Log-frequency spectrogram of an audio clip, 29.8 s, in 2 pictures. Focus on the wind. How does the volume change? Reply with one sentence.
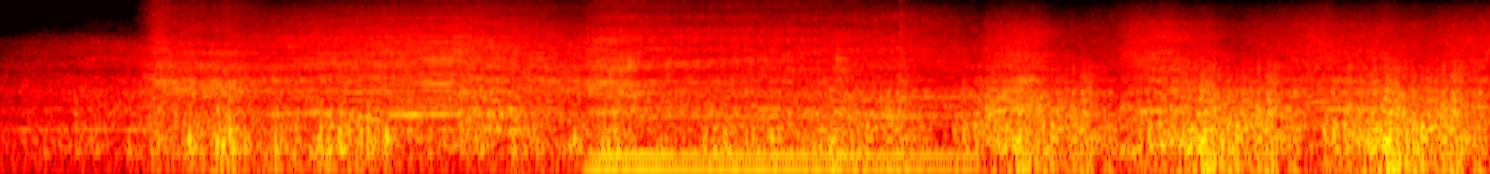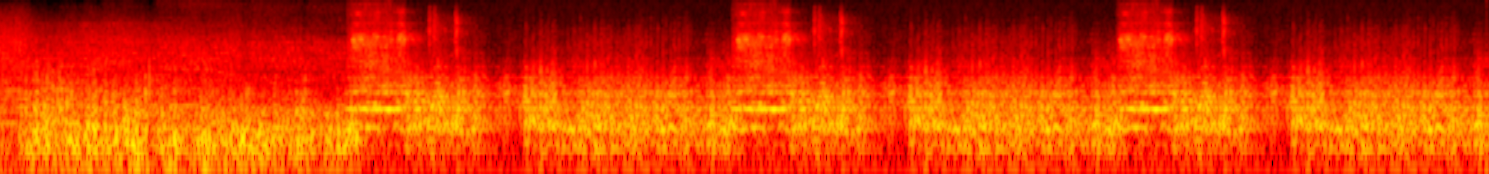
The volume of the wind goes up.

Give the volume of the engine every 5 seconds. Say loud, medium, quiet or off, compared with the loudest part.
loud, loud, loud, medium, off, off.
